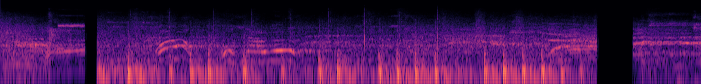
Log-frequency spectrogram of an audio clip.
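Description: A ball thuds as it bounces on the floor.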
